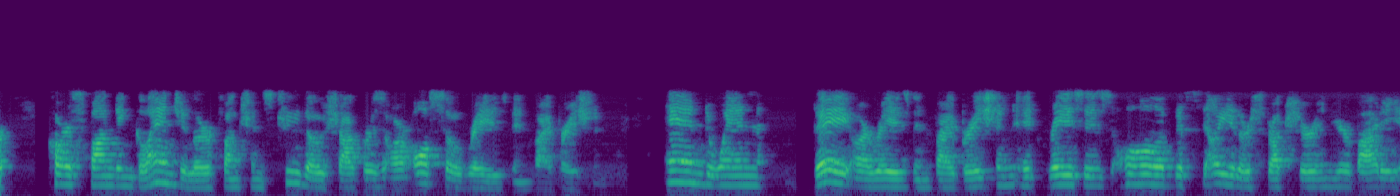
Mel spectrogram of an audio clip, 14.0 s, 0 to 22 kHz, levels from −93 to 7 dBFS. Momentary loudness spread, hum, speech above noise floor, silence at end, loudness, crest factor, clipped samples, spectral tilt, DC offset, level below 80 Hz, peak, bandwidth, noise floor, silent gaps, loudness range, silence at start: 11 LU; none; 47 dB; 0 s; -30 LUFS; 20 dB; under 0.1%; -2 dB/octave; under 0.1%; -78 dBFS; -10 dBFS; 4.1 kHz; -76 dBFS; none; 4 LU; 0 s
